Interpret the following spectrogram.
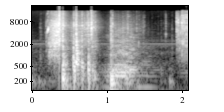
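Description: A Beyblade Burst top launched into a plastic stadium: a loud whirring rip of the launch, then a steady low hum as the top spins in the bowl.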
